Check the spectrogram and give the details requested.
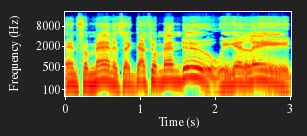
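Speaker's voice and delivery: put-on elderly French-accented man voice.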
